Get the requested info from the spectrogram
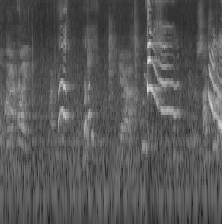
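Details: Maisy, a six-week-old Coton de Tulear puppy, gives short high whimpers and yips that slide downward in pitch, about four spaced across a few seconds, the sharpest near the middle, over a low steady background hum.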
